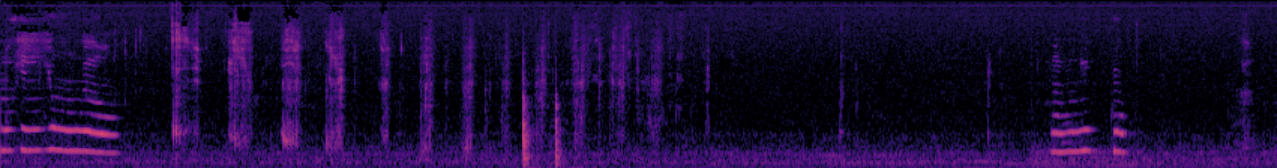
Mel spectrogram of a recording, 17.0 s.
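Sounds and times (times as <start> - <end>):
wet chewing: 1.8 - 9.5.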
